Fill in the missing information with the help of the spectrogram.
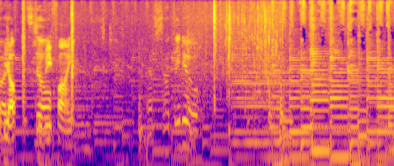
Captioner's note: splash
